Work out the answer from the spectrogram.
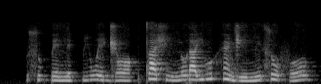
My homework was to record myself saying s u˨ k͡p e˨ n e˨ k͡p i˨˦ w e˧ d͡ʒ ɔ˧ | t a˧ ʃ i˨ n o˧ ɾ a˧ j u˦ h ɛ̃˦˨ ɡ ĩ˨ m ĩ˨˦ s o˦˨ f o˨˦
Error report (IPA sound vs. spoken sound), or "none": ɡ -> d͡ʒ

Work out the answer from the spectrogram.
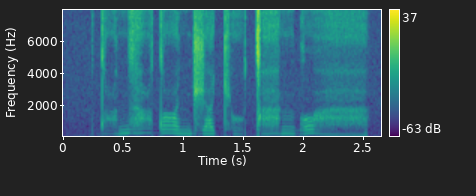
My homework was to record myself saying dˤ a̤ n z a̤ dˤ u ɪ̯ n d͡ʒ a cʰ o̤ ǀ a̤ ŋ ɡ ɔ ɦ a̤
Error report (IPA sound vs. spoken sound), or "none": none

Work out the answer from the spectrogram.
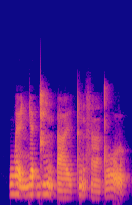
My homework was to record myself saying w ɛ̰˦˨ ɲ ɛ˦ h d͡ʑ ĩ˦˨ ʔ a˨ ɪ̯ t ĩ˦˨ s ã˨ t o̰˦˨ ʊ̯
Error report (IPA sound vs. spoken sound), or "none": h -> ʔ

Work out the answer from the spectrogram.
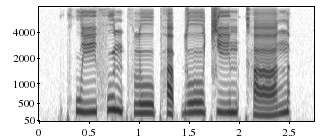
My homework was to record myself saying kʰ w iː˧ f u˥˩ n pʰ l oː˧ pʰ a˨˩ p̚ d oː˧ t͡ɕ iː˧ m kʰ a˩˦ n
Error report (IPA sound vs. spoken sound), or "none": none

